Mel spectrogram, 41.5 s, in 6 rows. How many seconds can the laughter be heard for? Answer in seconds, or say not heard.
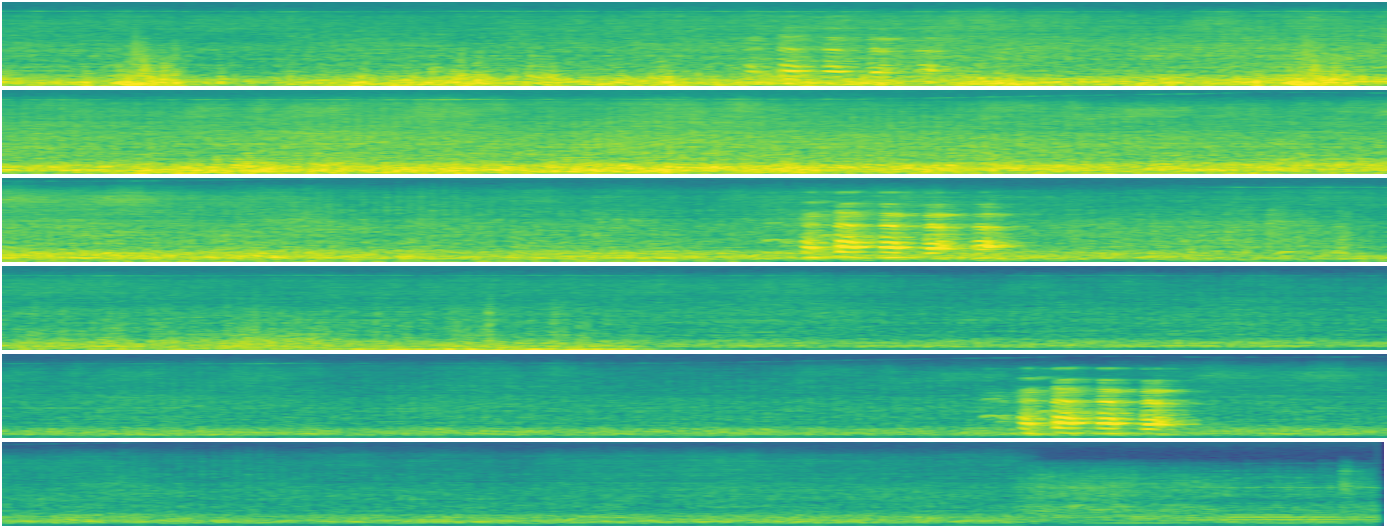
3 s.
